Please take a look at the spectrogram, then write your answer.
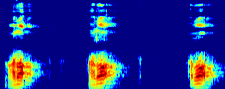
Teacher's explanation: Setelah qalqalah huruf qaf sukun langsung ra. Huruf ra tafkhim tebal lalu disangkutkan ke hamzah sukun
